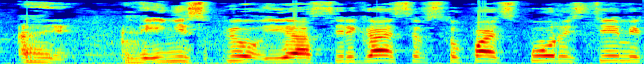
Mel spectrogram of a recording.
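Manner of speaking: ordinary talk, nothing marked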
